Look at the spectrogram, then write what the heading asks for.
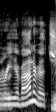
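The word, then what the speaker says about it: Marie Yovanovitch: Marie Ivanovich. – Yeah. – Thank you, because I didn't want to butcher the name. – You perfectly pronounced it.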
